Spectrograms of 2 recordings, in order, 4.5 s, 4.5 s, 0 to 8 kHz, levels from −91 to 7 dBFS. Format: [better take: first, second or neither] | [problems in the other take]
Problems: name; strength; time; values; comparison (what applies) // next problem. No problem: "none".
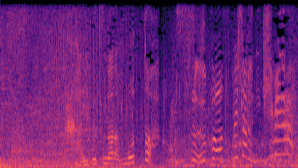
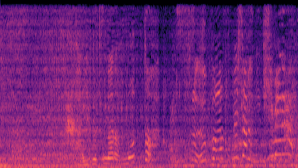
first | room echo; dies away in 2.7 s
